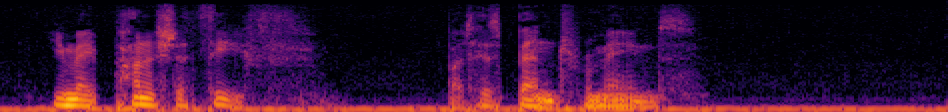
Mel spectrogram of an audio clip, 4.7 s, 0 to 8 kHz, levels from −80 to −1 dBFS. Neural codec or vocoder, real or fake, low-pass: vocoder, 44.1 kHz, 80 mel bands, Vocos; fake; 7.2 kHz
